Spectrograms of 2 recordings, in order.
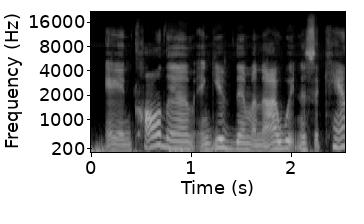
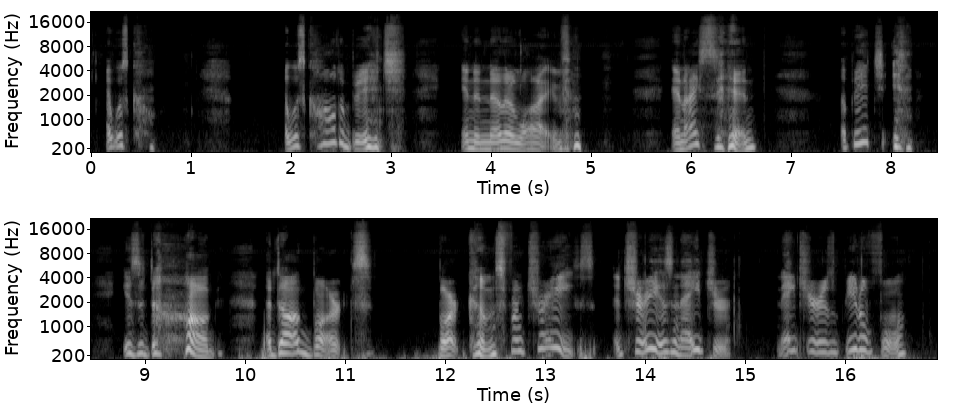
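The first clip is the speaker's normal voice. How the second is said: holding back laughter while talking, higher; 4 semitones higher than usual. Reading out a funny comment and trying to say it without laughing: stifling laughter while talking. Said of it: "I'm gonna try and say it without laughing".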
